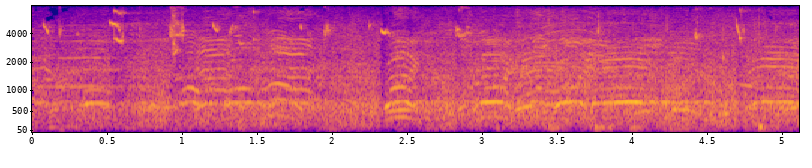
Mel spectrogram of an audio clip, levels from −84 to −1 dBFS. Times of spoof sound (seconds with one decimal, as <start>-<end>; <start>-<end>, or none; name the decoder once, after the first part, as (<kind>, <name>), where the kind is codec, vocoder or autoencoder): none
